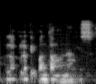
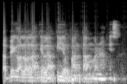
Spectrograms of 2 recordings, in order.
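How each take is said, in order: First: The maxim said again much softer, almost under the breath; hushed repeat. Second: Said in the usual way. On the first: Shown as a demonstration. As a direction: drop the voice right down to let it sink in.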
